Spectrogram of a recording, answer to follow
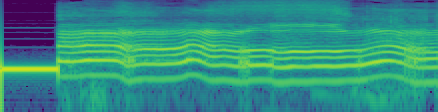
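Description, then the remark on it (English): A telephone call sound effect: a short steady beep, then a loud, buzzy, sustained tone that wavers up and down in pitch for about two seconds, with no one talking. “Who's that on the phone? Oh, it's Johnny.”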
